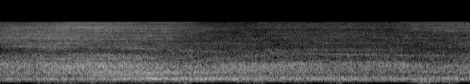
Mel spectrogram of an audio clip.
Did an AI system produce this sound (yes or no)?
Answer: yes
